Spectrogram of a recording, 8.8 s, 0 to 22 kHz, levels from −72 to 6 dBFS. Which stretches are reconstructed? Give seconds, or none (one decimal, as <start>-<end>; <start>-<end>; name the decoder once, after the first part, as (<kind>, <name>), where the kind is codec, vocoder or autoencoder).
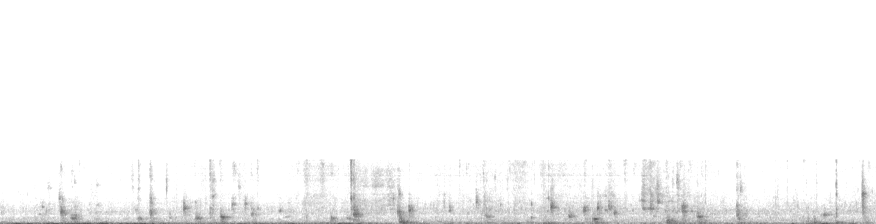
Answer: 1.0-4.7 (autoencoder, DAC-VAE); 5.4-6.5

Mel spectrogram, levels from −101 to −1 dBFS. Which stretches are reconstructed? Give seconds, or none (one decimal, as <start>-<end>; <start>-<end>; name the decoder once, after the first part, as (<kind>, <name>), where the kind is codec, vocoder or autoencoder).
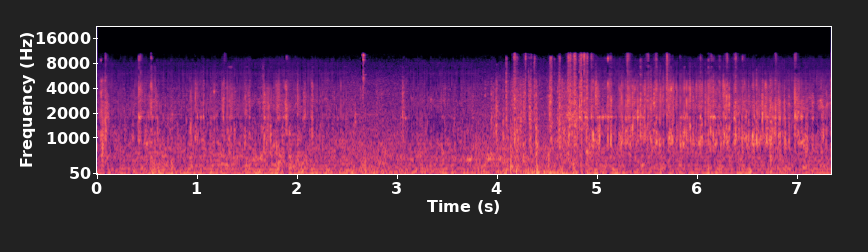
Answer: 0.0-2.5 (vocoder, BigVGAN v2); 3.1-3.8; 4.9-7.3

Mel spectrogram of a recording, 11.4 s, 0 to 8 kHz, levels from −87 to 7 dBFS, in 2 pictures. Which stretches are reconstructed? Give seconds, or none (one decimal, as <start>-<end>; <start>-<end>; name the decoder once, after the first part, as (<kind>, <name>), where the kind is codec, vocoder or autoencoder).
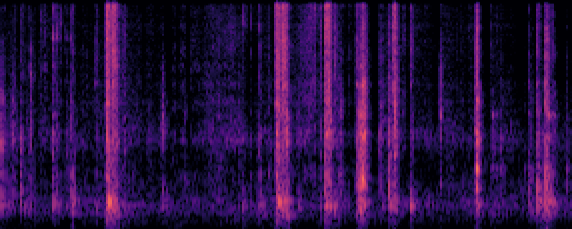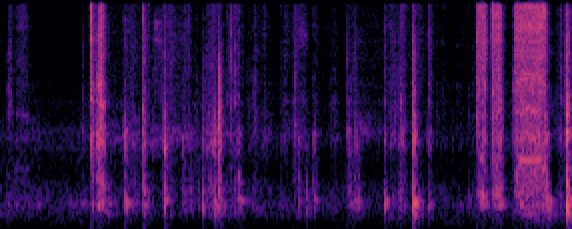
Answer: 0.8-6.8 (codec, DAC); 8.4-11.4

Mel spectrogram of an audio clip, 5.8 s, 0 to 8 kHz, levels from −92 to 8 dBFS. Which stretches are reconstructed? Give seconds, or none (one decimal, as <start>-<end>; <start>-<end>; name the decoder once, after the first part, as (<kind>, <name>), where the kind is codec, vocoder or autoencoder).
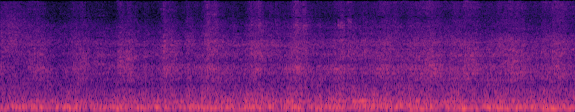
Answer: none

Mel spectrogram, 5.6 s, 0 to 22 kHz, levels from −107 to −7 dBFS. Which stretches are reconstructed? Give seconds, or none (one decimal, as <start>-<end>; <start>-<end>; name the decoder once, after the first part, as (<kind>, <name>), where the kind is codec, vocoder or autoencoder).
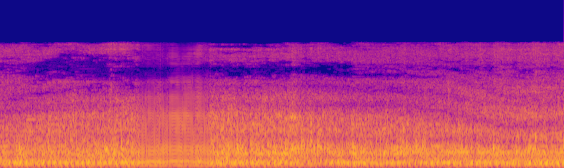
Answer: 1.4-2.1 (vocoder, WaveNeXt)

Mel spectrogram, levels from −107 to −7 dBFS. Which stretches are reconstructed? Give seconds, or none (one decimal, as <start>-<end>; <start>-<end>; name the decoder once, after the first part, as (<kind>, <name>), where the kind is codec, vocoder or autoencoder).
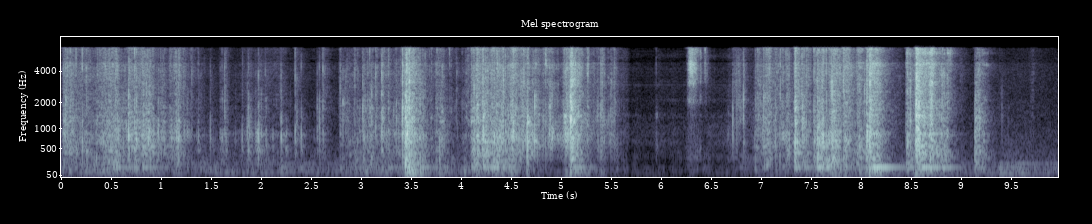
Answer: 4.6-6.8 (codec, HILCodec)

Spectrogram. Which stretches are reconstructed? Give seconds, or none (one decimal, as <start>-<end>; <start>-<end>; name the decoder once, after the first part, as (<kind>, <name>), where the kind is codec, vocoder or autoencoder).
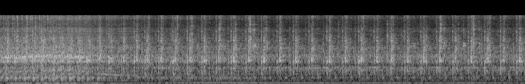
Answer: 0.5-1.4 (autoencoder, DAC-VAE)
